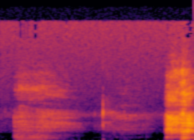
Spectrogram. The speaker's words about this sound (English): And then you're just coughing. Dude, coughing straight into the microphone.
